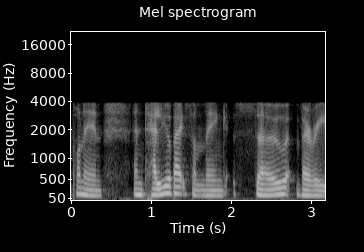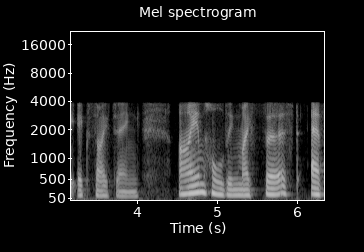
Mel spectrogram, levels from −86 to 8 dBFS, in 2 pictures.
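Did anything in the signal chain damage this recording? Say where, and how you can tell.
No, nothing in the signal chain has damaged this speech. It has passed through G.726 ADPCM at 32 kbit/s, the rate DECT cordless phones use, so nothing above 4 kHz comes through and the coding adds only light noise that follows the level of the speech.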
